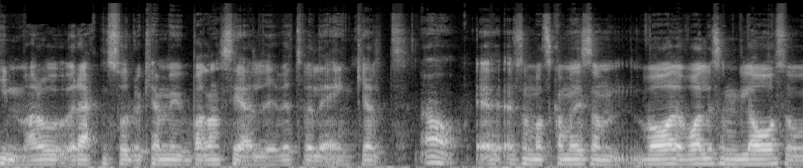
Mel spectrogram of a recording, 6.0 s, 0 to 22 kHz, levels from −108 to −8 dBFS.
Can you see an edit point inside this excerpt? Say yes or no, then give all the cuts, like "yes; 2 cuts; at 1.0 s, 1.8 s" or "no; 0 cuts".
no; 0 cuts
